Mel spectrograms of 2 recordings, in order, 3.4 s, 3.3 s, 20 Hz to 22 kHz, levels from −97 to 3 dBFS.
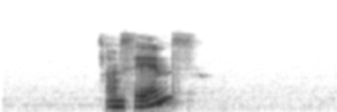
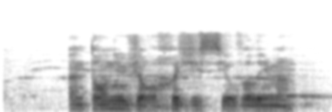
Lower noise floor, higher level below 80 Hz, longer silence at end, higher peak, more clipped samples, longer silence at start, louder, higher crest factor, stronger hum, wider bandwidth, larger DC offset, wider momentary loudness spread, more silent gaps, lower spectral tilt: first, -79 dBFS vs -65 dBFS; about the same, -64 dBFS vs -60 dBFS; first, 1.55 s vs 0.15 s; first, -2 dBFS vs -10 dBFS; neither; first, 1.05 s vs 0.7 s; first, -20 LUFS vs -27 LUFS; about the same, 22 dB vs 18 dB; neither; about the same, 7.8 kHz vs 7.8 kHz; neither; first, 21 LU vs 11 LU; neither; about the same, -5 dB/octave vs -5.5 dB/octave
